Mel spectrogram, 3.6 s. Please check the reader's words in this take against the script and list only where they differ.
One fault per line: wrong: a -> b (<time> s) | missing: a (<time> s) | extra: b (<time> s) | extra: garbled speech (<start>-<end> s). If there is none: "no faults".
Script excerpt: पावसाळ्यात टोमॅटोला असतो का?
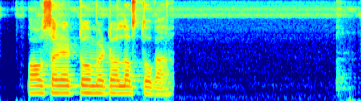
no faults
